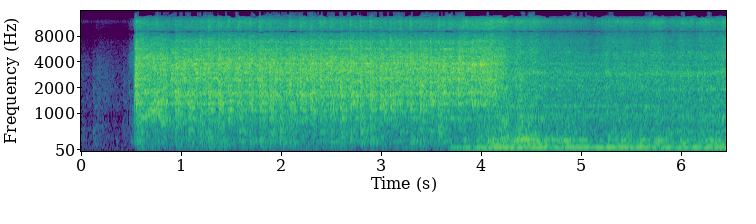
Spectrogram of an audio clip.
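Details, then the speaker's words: Comp Cams 1969 Chevrolet Camaro V8 cold start with Driven Racing Oil, car hasn't run in a while: cranks and catches at once, settles into a deep even idle, rises slightly, no misfire or rattle; normal cold start. "let's listen how smooth it is with that driven race noil in there it's going to take it a second it hasn't run in a while code start"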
